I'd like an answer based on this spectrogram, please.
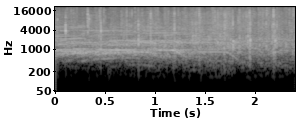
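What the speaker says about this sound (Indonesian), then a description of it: "Oke, kita tepuk tangan lagi" A studio audience at a televised crossword quiz game bursts into applause, a dense, even wash of clapping heard on its own and held throughout.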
